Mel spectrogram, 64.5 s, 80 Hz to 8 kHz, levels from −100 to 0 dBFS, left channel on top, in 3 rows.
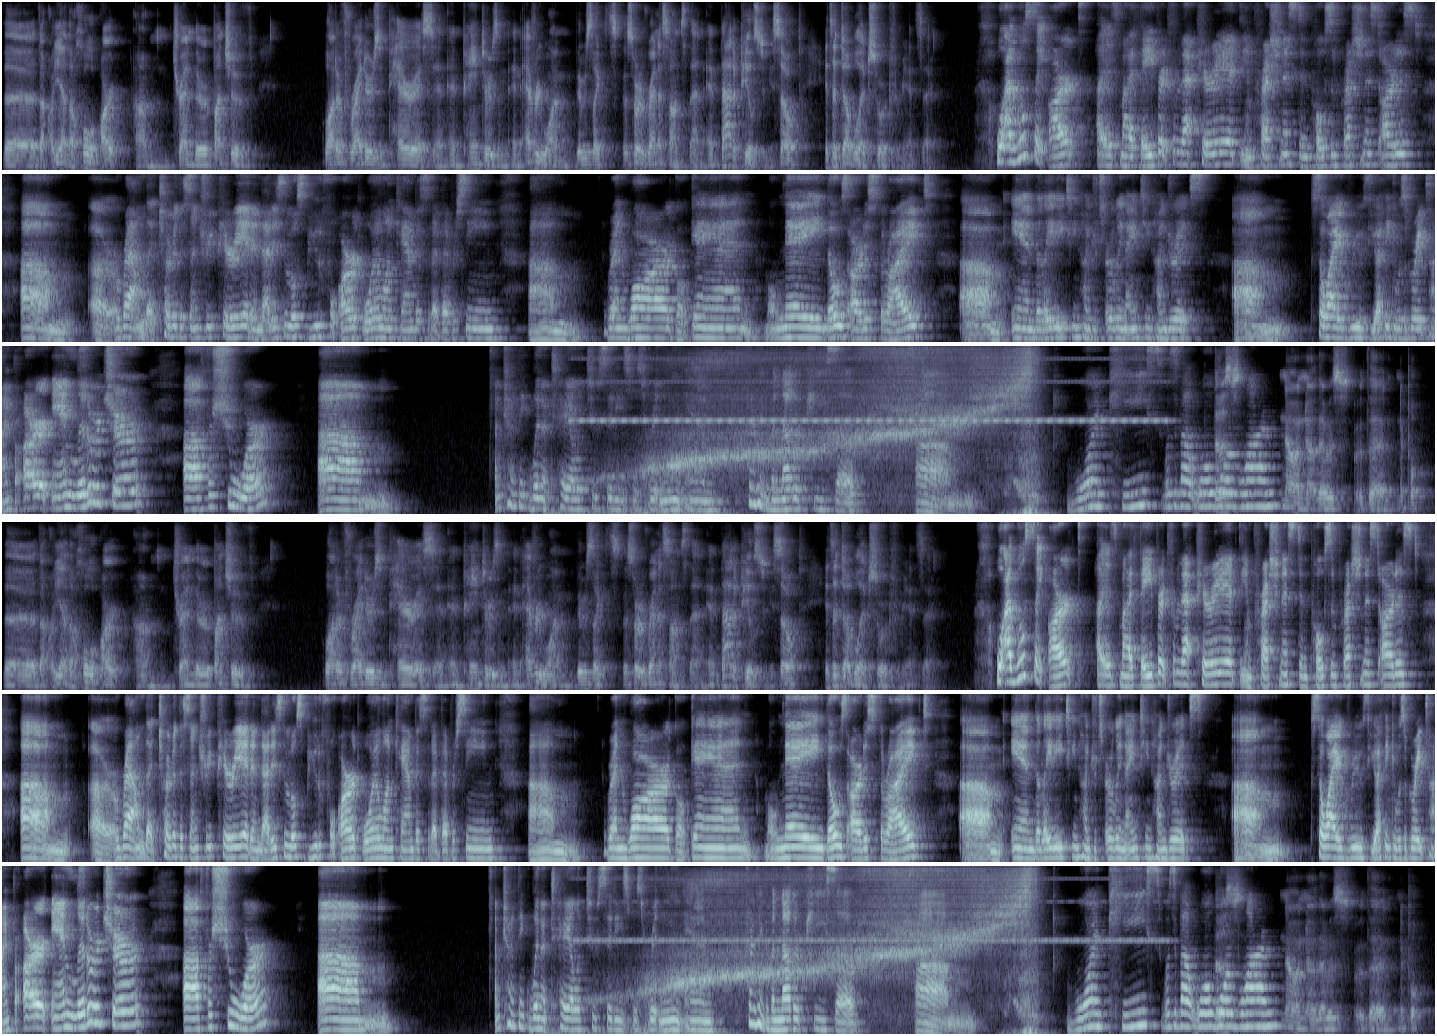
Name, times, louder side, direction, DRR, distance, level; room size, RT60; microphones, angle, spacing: voice 1, 0.0-1.7 2.0-3.7 4.8-14.0 61.1-61.6 62.1-64.2, left 2 dB, 50° left, 4 dB, 0.9 m, -40 dB
voice 2, 14.7-16.1 16.4-21.1 21.4-22.5 22.8-30.2 30.5-35.4 35.9-39.5 40.0-40.8 41.1-45.1 45.7-47.0 47.7-48.8 50.4-53.7 54.1-56.0 56.7-57.6 59.0-62.1, right 6 dB, 90° right, 4 dB, 0.4 m, -28 dB
sound 1, 51.1-58.5, right 3 dB, 20° right, 0.5 m, -37 dB
sound 2, 51.5-60.5, left 3 dB, 35° left, 1.4 m, -44 dB
6.3 x 3.8 x 4.0 m, 0.70 s
head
